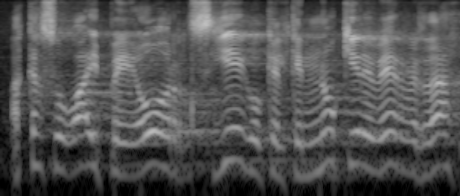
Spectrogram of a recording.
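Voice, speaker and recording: A man's voice: sits high, fairly even intonation, measured pace, bright, forceful tone, a little hiss or hum. A man preaching an online sermon, personal and impassioned, pressing his listeners with repeated questions. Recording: long reverb of a hall.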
